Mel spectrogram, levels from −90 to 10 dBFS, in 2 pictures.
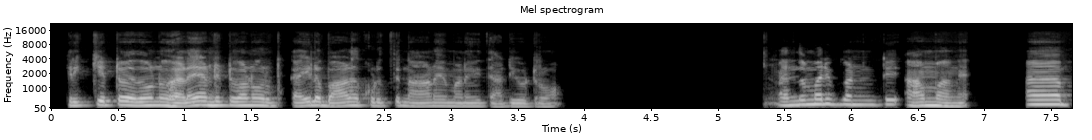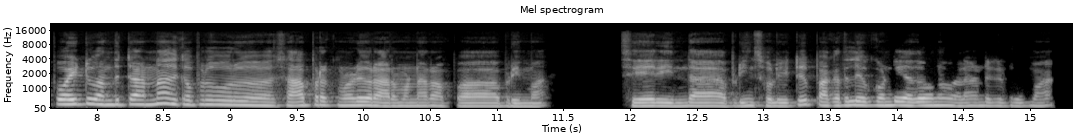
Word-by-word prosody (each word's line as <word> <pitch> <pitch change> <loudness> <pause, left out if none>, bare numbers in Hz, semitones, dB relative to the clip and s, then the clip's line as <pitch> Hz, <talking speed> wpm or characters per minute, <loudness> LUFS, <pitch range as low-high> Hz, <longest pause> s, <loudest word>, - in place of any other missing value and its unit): Cricket 170 +3 -2
to 185 - +5
ஏதோ 165 - +4
1 165 -3 +3
வெளையாண்டுட்டு 170 +3 +3
வான்னு 170 0 +3
ஒரு 150 - -2 0.2
கையில 165 +4 +2
பால 150 +3 0
குடுத்து 155 +1 -6
நானும் 140 +2 -4
என் 145 - -5
மனைவியும் 140 0 -5
தட்டி 125 +2 -7
விட்டுருவோம். 125 0 -10 1.7
அந்த 185 +3 +1
மாரி 225 +1 +3
பண்ணட்டு 200 0 -3 0.2
ஆமாங்க. 155 -4 +2 0.5
அ - - +3 0.3
போயிட்டு 225 +1 +4
வந்துட்டான்னா, 210 +3 +1
அதுக்கப்புறம் 210 -2 -1
ஒரு 185 - +1 0.3
சாப்பறதுக்கு 170 +2 0
முன்னாடி 170 +1 +3
ஒரு 155 - +3
1/2 145 - -1
மணி 150 - -3
நேரம் 150 0 -3
அப்பா 140 0 -2 0.2
அப்டிம்பான். 135 -1 -4 0.6
"சரி 150 0 +2
இந்தா" 150 +1 0 0.2
அப்டின்னு 150 +3 -4
சொல்லிட்டு 145 +5 -1
பக்கத்திலேயே 170 +2 +1
உக்கான்ட்டு 170 0 +1
ஏதோ 165 +1 +3
1 165 -1 0
வெளையாண்டுகிட்டு 155 0 -6
இருப்பான். 150 +2 -9
160 Hz, 165 wpm, -19 LUFS, 150-180 Hz, 1.7 s, to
